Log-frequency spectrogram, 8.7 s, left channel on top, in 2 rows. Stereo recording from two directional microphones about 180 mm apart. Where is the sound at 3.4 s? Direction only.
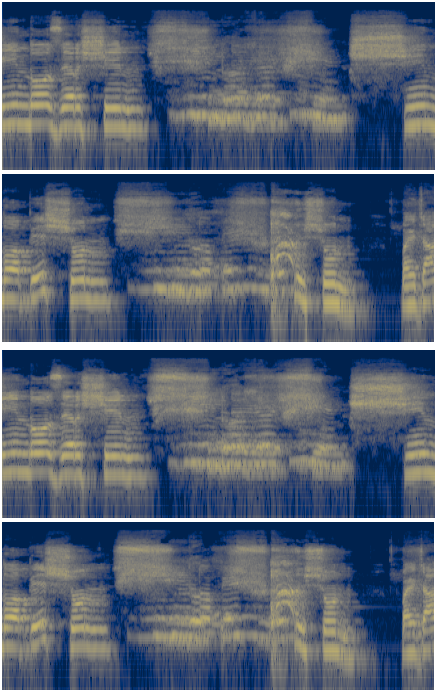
40° left (ahead or behind).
